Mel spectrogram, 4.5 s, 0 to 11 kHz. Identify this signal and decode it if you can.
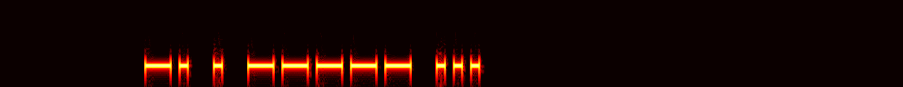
Morse code, heard as a keyed tone, about 27 wpm, 700 Hz. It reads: NE0S
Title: USA Call Signs - 4 Characters - Repeated 2x - 28wpm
